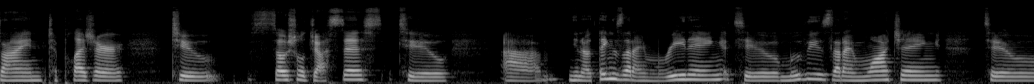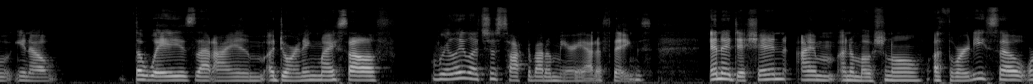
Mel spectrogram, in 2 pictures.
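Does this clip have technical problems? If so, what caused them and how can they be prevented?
No, the speech here has no audible technical problems.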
